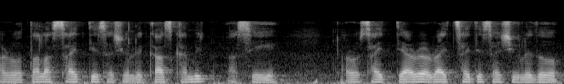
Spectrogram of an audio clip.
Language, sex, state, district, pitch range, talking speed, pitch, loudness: Nagamese, male, Nagaland, Dimapur, 110-115 Hz, 210 wpm, 110 Hz, -19 LUFS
